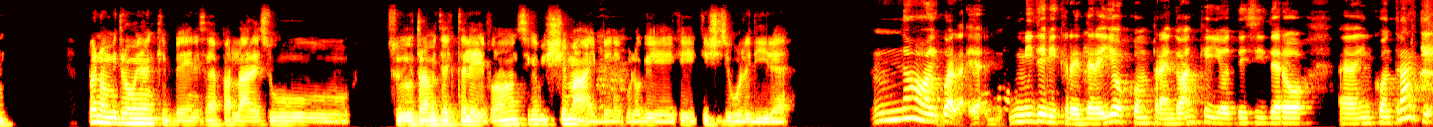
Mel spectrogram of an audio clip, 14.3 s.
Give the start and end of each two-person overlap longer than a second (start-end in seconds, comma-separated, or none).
none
